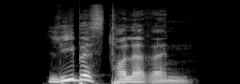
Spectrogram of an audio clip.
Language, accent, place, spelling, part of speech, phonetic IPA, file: German, Germany, Berlin, liebestolleren, adjective, [ˈliːbəsˌtɔləʁən], De-liebestolleren.ogg
- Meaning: inflection of liebestoll: 1. strong genitive masculine/neuter singular comparative degree 2. weak/mixed genitive/dative all-gender singular comparative degree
